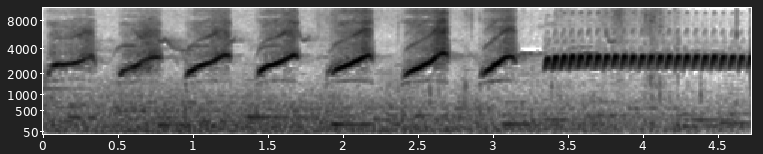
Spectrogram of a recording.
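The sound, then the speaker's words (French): A Eurasian nuthatch whistles a series of seven rising notes in the spring breeding season, then breaks into a rapid trill of many quick repeated whistles, clear with no talking. “Donc, une citelle vous siffle ?”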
